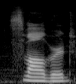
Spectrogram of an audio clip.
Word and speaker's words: Svalbard: Svalbard. It's with like SV. SV. We our Scandinavian people like to use that combination.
